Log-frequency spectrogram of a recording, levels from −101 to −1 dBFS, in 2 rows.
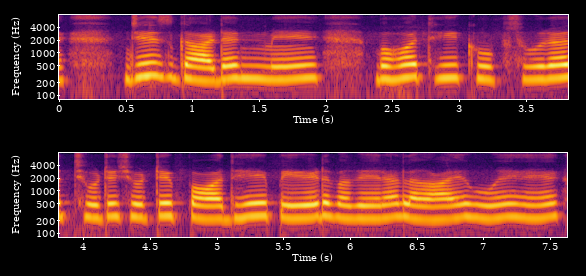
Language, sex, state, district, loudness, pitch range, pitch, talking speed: Hindi, female, Jharkhand, Palamu, -16 LUFS, 230-255 Hz, 245 Hz, 110 wpm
